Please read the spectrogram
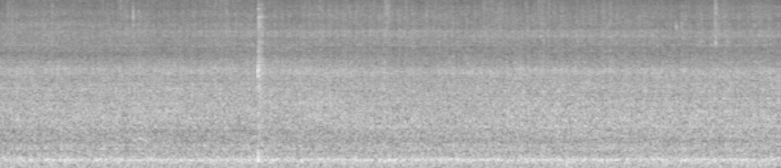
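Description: Engines of a column of tracked armoured vehicles and a UAZ jeep idling together in a steady low drone, with one sharp click about four seconds in.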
